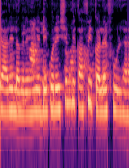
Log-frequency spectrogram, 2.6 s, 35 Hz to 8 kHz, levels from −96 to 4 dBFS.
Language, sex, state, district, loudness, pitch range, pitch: Hindi, female, Maharashtra, Washim, -13 LUFS, 215-235 Hz, 225 Hz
